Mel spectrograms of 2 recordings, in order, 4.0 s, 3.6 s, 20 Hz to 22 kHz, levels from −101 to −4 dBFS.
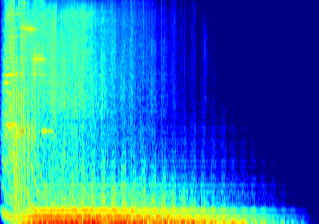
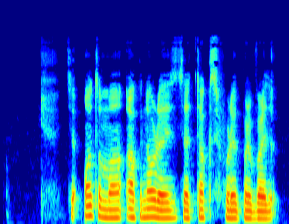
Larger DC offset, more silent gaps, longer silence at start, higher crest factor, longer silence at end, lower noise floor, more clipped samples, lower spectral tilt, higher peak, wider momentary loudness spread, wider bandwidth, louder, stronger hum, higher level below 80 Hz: neither; neither; second, 0.05 s vs 0.9 s; about the same, 14 dB vs 16 dB; first, 0.9 s vs 0.2 s; about the same, -65 dBFS vs -62 dBFS; neither; second, -5 dB/octave vs -8 dB/octave; about the same, -12 dBFS vs -10 dBFS; first, 17 LU vs 7 LU; first, over 20 kHz vs 9.4 kHz; about the same, -26 LUFS vs -26 LUFS; neither; first, -26 dBFS vs -70 dBFS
